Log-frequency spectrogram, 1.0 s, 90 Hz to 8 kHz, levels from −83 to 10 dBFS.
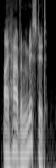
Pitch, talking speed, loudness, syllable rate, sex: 125 Hz, 230 wpm, -18 LUFS, 7.3 syllables/s, male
